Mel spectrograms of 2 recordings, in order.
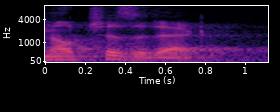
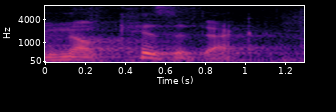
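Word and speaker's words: Melchizedek: a city called Salem and his name is melchisedek if you have ever pronounced it melchisedek that's okay but it's actually melchisedec and this king melchisedec is also apparently a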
